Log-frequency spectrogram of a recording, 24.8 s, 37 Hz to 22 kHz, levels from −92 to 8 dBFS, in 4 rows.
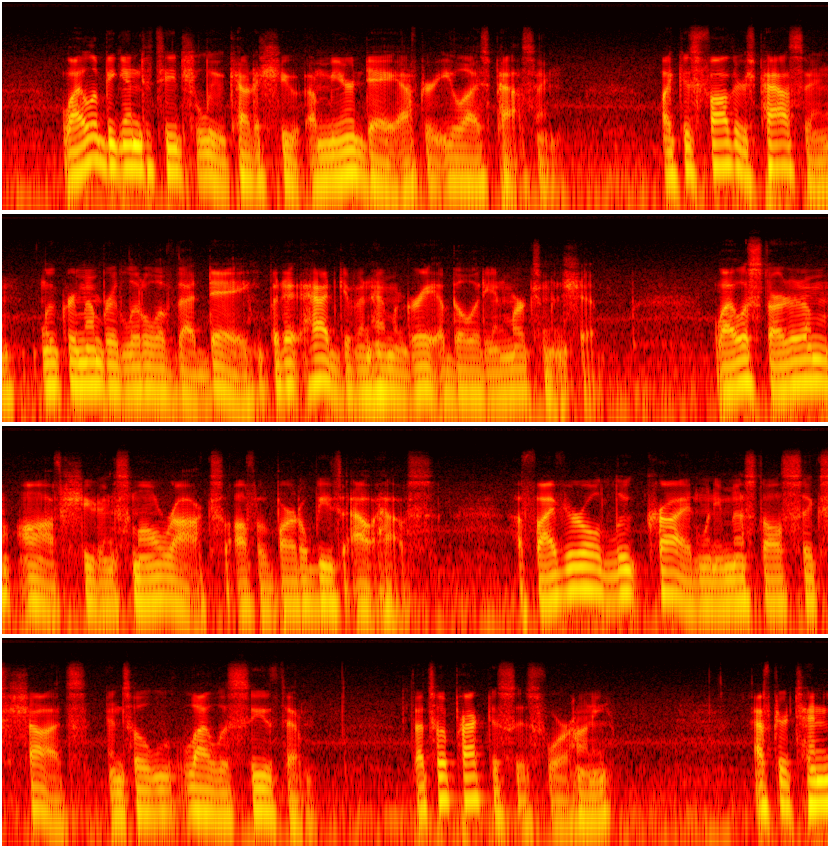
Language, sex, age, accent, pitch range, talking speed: English, male, 50-69, American, 85-105 Hz, 160 wpm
